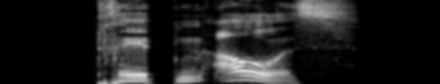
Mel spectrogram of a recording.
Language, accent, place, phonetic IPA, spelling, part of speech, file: German, Germany, Berlin, [ˌtʁeːtn̩ ˈaʊ̯s], treten aus, verb, De-treten aus.ogg
- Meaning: inflection of austreten: 1. first/third-person plural present 2. first/third-person plural subjunctive I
